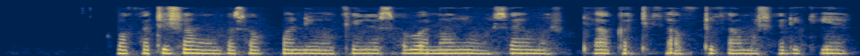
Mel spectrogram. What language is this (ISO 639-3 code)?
swa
